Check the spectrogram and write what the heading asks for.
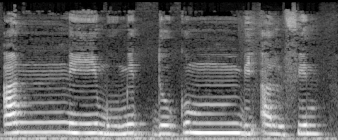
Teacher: Mim sukun bertemu ba dinamakan ifa safawi, harus dibaca dengung 1 alif atau 2 harokat.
